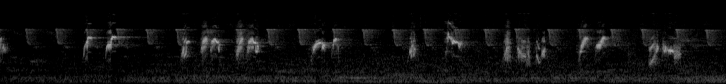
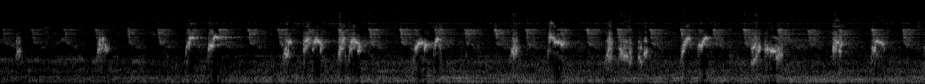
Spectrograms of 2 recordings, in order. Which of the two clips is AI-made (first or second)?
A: second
